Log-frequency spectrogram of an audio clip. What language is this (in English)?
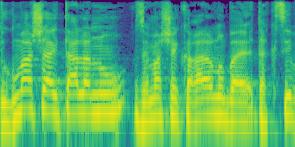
Hebrew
